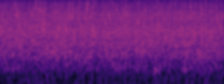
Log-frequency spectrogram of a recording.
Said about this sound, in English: Tonight's meditation will have the creek in the background, and it'll go on for a while after it's over.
